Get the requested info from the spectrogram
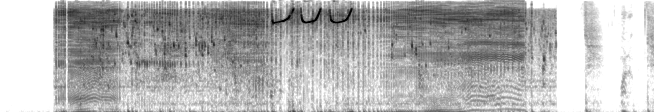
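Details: An underwater recording with a favourable signal-to-noise ratio: a dolphin gives high, looping whistles, rising and falling in quick succession, over dense clicking and hiss.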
